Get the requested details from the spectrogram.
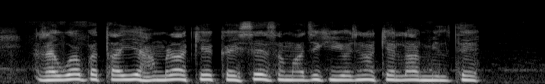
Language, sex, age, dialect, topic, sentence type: Magahi, male, 41-45, Southern, banking, question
